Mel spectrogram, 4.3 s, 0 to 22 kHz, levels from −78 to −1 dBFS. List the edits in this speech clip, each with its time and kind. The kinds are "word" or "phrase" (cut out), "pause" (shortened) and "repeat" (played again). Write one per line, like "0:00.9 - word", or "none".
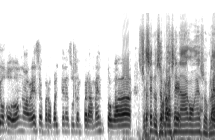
0:01.0 - phrase
0:02.9 - word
